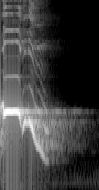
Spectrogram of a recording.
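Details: Black-naped oriole of the large-bodied Sumbawa type, a singing bird kept to prompt lazy orioles to sing: one loud fluted whistle that slides down and fades within about half a second.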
